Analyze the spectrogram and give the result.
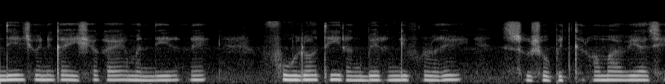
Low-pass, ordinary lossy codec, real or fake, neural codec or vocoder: none; none; real; none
